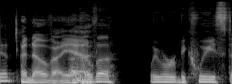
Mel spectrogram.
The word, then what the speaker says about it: Anova: Anova, yeah.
